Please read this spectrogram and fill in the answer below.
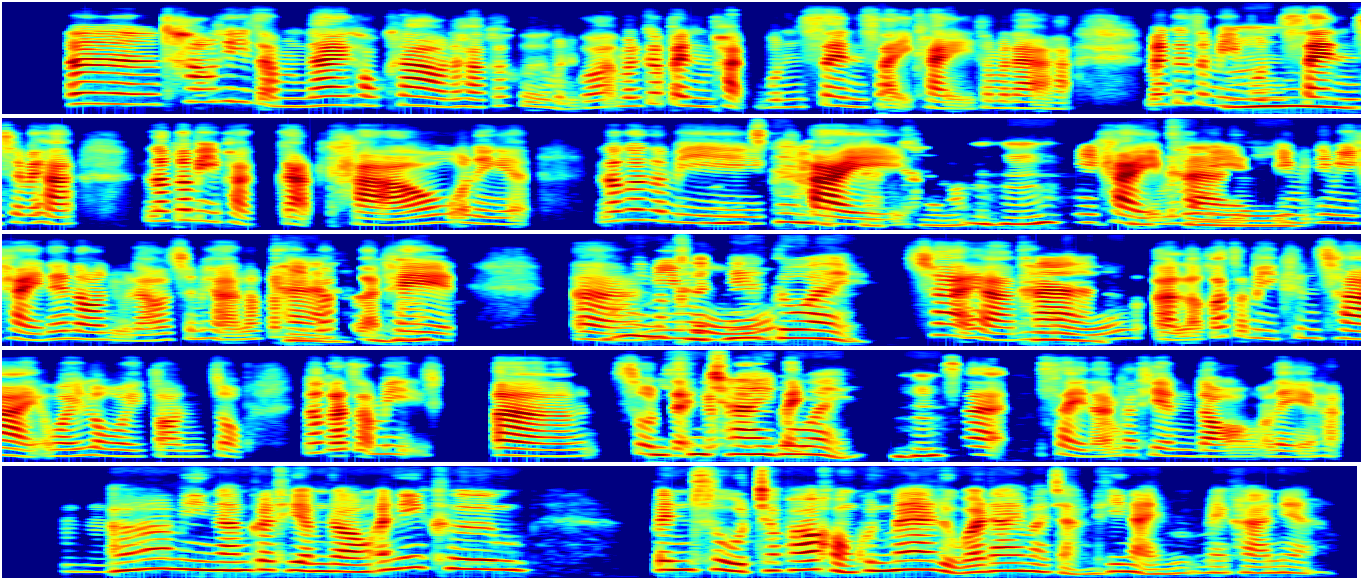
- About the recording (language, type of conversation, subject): Thai, podcast, อาหารแบบไหนที่คุณกินแล้วรู้สึกอุ่นใจทันที?
- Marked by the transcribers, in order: tapping; other background noise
